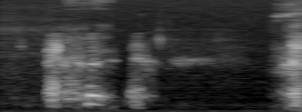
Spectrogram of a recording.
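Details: Adult caller on a radio show, recovering from a head cold described as flu without a temperature: two short, loose cough or throat-clearing bursts, then a third starting.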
